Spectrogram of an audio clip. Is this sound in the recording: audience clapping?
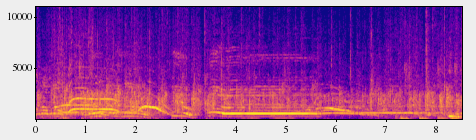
yes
